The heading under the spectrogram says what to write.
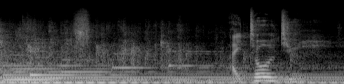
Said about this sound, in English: Somebody give the Lord a hand clap in the house. Amen. Hallelujah. Hallelujah.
